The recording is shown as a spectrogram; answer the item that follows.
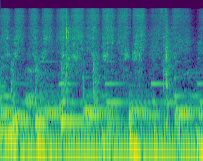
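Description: A wax strip being rubbed fast between the palms to warm the wax before it goes on the skin: a quick, even run of rubbing strokes, about seven a second.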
